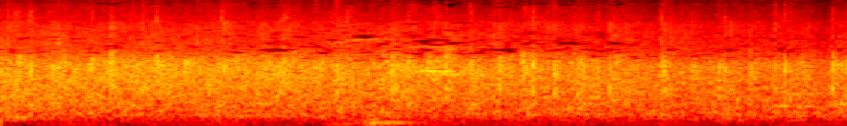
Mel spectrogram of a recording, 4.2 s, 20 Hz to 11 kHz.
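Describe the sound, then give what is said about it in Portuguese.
A steady round of audience applause for an honoree at a tribute evening on 8 March 2022, dense and even, with many hands clapping together at a constant loudness from start to finish and no voices standing out. “Vamos aplaudir”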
